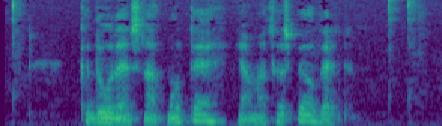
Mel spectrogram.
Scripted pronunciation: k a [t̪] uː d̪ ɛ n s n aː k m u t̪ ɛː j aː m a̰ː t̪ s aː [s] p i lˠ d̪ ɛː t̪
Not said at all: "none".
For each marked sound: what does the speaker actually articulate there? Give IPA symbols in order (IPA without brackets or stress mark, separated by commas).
d̪, s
